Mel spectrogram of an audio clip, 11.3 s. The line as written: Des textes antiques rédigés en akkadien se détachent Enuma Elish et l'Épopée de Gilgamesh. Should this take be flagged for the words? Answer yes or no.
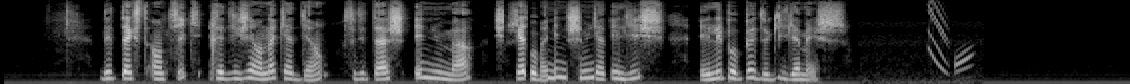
yes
